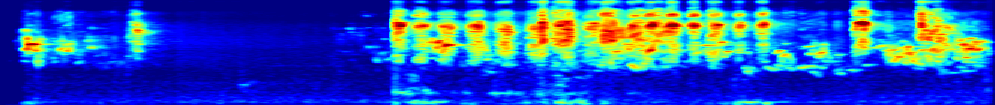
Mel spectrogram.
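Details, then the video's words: Budgerigars in a colony, described as happy, give two short chirps, fall briefly silent, then burst into a dense, continuous chatter of high twittering and warbling notes that runs to the end. "𝐇𝐚𝐩𝐩𝐲 𝐁𝐮𝐝𝐠𝐢𝐞 𝐒𝐨𝐮𝐧𝐝𝐬 | 𝐁𝐢𝐫𝐝𝐬 𝐒𝐢𝐧𝐠𝐢𝐧𝐠 | 𝐁𝐮𝐝𝐠𝐢𝐞𝐬 𝐂𝐡𝐢𝐫𝐩𝐢𝐧𝐠 𝐒𝐨𝐮𝐧𝐝𝐬"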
